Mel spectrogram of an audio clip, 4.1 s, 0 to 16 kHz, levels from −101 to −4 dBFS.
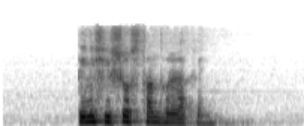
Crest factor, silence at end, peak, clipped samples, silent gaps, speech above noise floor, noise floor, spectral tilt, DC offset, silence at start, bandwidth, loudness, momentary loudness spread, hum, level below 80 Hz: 16 dB; 1.2 s; -2 dBFS; under 0.1%; none; 59 dB; -74 dBFS; -8 dB/octave; under 0.1%; 1.05 s; 7.2 kHz; -17 LUFS; 15 LU; none; -56 dBFS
